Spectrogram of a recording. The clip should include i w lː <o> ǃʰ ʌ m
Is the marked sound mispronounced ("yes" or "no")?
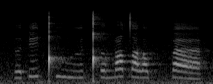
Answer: yes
